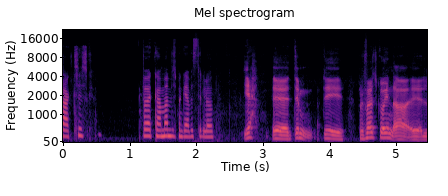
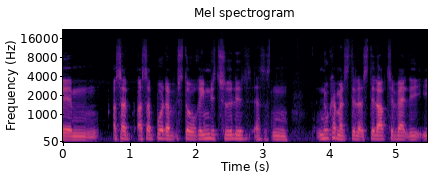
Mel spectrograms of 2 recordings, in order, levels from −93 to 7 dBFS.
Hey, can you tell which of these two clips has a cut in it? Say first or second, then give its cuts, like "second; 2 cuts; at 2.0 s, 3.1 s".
first; 1 cut; at 3.8 s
